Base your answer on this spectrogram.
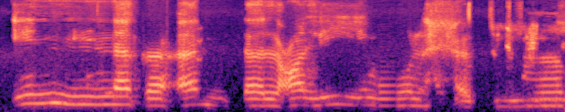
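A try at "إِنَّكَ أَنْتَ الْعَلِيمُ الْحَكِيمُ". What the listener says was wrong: Bonda punya dengung dekat ikhfa tu sikit lagi.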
